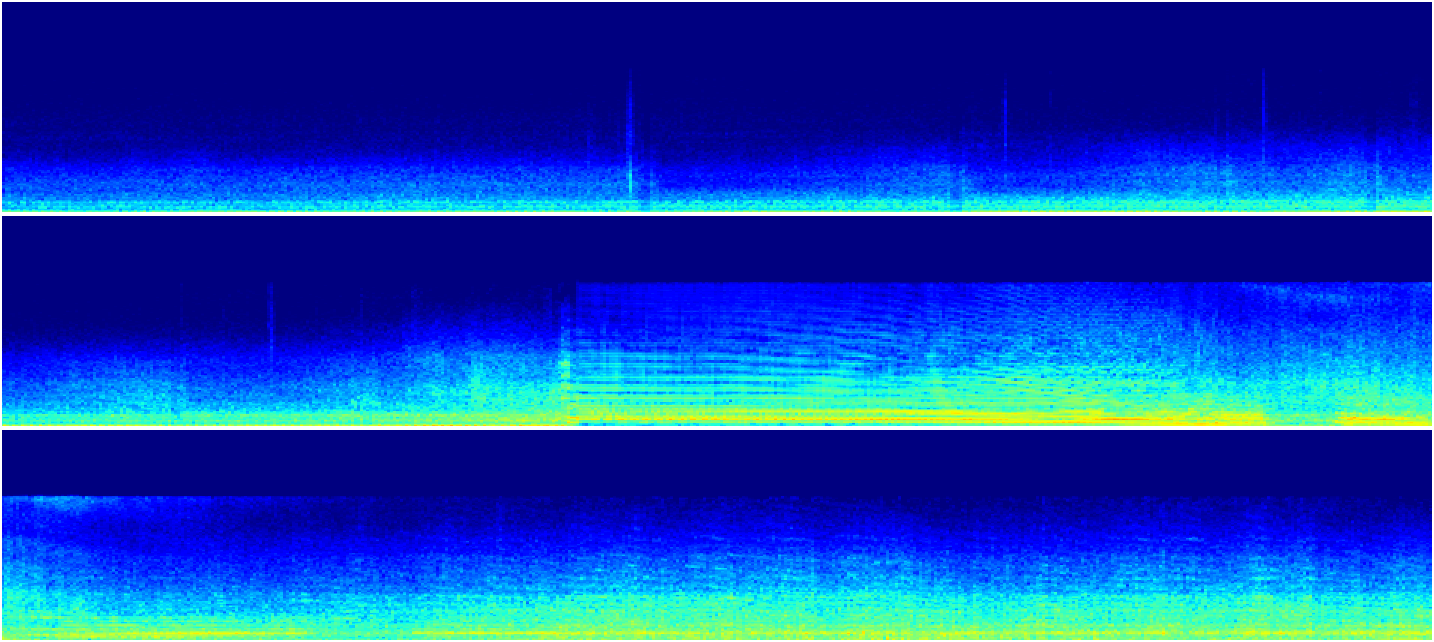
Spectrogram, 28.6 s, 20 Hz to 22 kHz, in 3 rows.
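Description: A train of twin WDP-4D diesel locomotives approaches at speed. A low steady rumble grows louder for about thirteen seconds, then the locomotive's multi-tone horn sounds a long blast whose pitch drops as it passes, followed by two shorter blasts. The coaches then rush past with a steady roar and a clickety-clack of wheels.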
